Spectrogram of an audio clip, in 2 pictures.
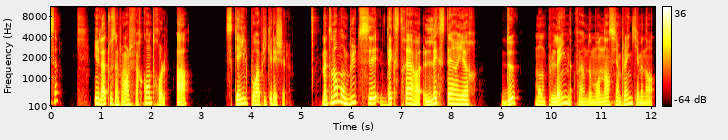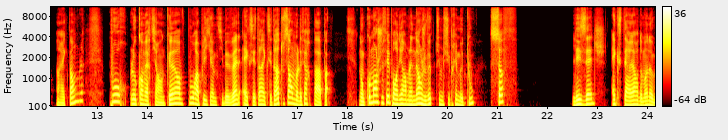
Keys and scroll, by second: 2.2 ctrl+a.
